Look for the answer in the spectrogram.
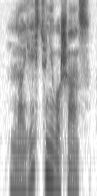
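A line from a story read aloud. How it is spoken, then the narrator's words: Hoarse whisper. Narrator (Russian): хриплым шепотом повторила она свой вопрос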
